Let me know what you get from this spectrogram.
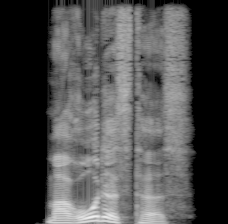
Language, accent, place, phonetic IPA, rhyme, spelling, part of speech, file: German, Germany, Berlin, [maˈʁoːdəstəs], -oːdəstəs, marodestes, adjective, De-marodestes.ogg
- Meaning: strong/mixed nominative/accusative neuter singular superlative degree of marode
